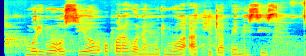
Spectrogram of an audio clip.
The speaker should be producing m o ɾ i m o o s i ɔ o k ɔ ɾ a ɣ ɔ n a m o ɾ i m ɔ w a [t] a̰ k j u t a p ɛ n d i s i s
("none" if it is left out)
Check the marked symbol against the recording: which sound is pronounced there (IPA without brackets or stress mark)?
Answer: ʔ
